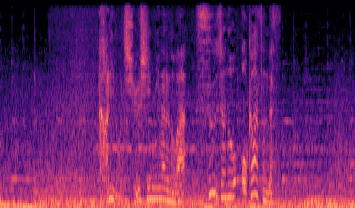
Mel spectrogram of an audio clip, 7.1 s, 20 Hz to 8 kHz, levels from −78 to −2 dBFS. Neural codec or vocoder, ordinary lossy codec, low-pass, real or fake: vocoder, 44.1 kHz, 128 mel bands, Pupu-Vocoder; none; 7.2 kHz; fake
